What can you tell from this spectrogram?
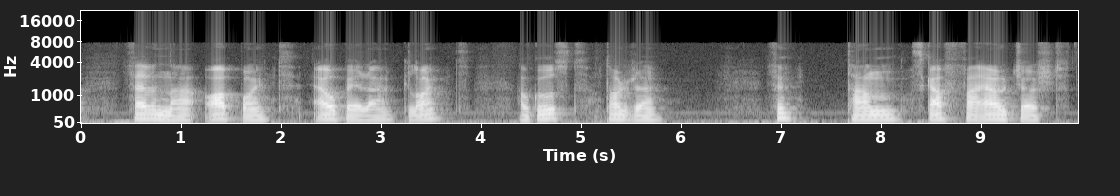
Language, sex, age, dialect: Faroese, male, 15-35, Norðurstreymoy/Eysturoy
